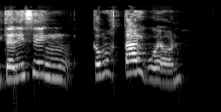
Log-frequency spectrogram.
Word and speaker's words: huevón: Porque primero, si te dicen, ¿cómo está el hueón? Y tú sabes que el huevón, que nunca se pronuncia huevón, se pronuncia hueón, es un insulto, es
